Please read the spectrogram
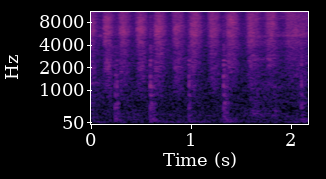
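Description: Faint, quick rhythmic rubbing of fingertips massaging an oil into the scalp and hair, about six or seven strokes a second.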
